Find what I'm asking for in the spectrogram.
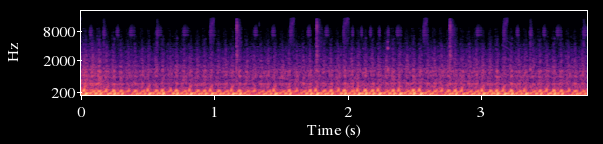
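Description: A Toyota Calya's engine in BeamNG Drive held at full throttle, a loud, steady, rough drone with rattling clatter that continues without a break.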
